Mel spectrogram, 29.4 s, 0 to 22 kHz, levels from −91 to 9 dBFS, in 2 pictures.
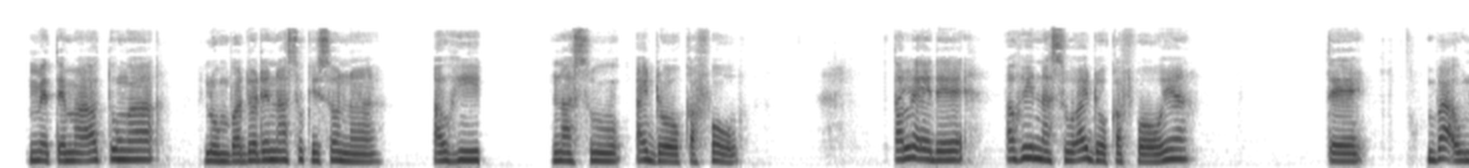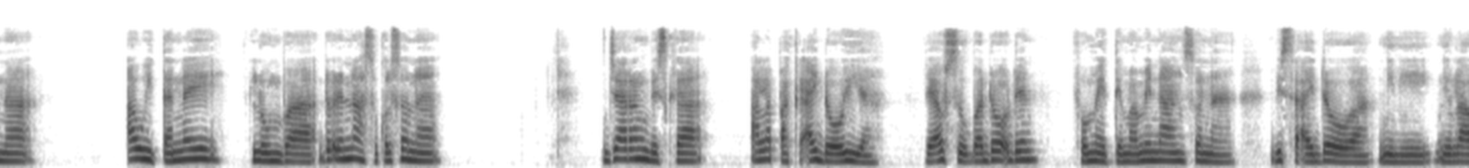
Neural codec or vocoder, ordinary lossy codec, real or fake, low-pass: none; MP3, 48 kbps; real; 10.8 kHz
